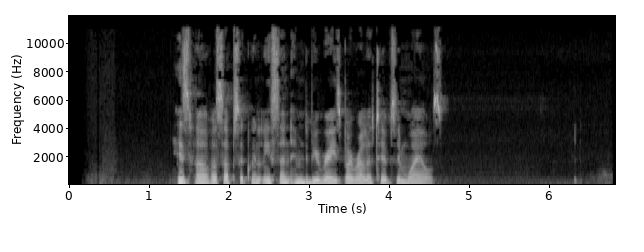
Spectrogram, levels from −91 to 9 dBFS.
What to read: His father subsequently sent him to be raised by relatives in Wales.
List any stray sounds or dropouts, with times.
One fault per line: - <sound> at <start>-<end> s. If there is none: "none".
none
